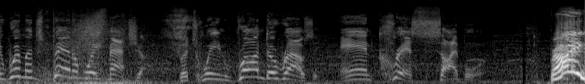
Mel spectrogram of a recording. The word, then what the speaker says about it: Ronda Rousey: that bro let's go ronda rousey yeah ronda rousey that's how you say it yo yo i'm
